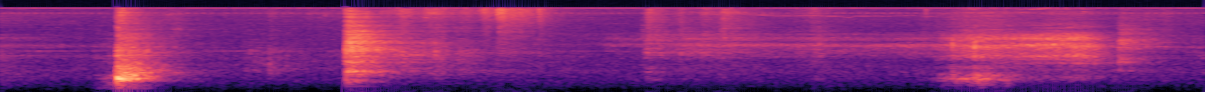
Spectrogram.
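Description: Handling knocks as a terracotta bonsai pot is turned on the work surface: a sharp knock just over half a second in, a second one about a second later, then faint scraping.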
